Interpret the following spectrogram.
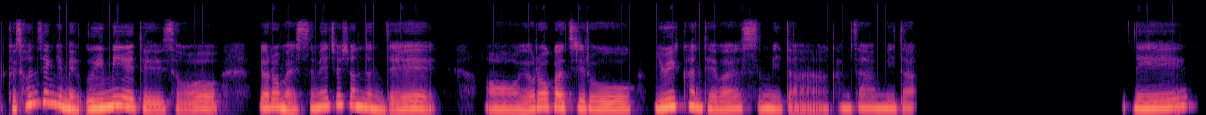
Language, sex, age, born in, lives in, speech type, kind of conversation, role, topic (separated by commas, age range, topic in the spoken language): Korean, female, 50-54, South Korea, United States, conversation, podcast, host, 좋은 선생님이란 어떤 분이라고 생각하시나요?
